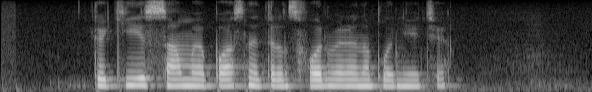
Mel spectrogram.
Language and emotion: Russian, neutral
